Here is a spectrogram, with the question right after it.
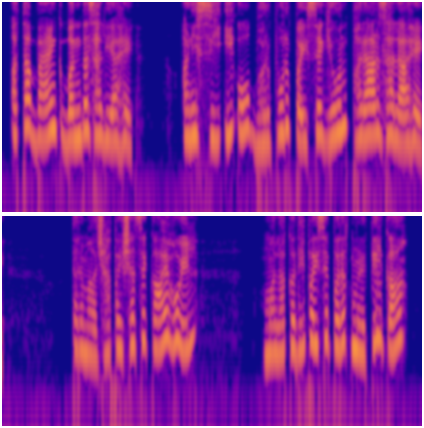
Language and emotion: Marathi, fearful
